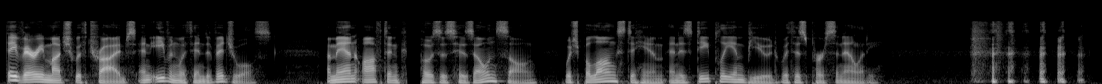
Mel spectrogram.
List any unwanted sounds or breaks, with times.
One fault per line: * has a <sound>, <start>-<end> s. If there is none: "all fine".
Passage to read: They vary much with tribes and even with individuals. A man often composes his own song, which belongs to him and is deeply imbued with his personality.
* has a dropout, 4.1-4.2 s
* has a laugh, 9.7-10.9 s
